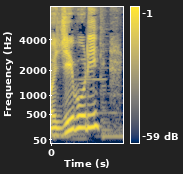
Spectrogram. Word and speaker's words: Ghibli: El estudio Ghibli toma de nombre dos elementos de la palabra italiana Ghibli, que se puede decir dos veces, pronunciada como Ghiburi, que significa aire caliente del desierto, y puede decir también el, Ghibli como, no sé, creo que la, la forma correcta debe ser Ghiburi, este, era ese nombre porque querían darle como nuevos aires a la industria de la animación japonesa.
